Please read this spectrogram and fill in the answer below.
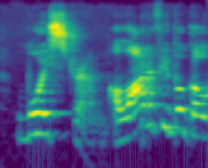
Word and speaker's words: Leuchtturm: I think it's German. I'll just put it here on the screen, but apparently it is pronounced Leuchtturm.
